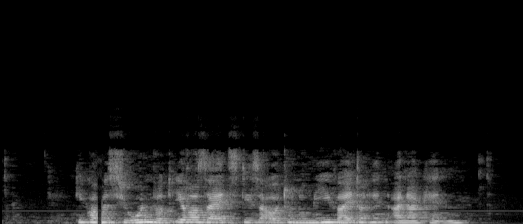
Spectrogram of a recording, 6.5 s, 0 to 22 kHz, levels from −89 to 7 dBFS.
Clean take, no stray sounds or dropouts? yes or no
no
